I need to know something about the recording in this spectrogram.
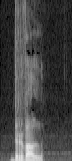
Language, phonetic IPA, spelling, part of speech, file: Polish, [drval], drwal, noun, Pl-drwal.ogg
